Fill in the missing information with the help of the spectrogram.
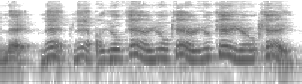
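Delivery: mother checking on her screaming daughter; mom waking her. Retold or imitated. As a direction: gently shake her awake with concern. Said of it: "she said".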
